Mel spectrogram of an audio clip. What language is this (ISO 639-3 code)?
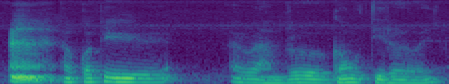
nep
